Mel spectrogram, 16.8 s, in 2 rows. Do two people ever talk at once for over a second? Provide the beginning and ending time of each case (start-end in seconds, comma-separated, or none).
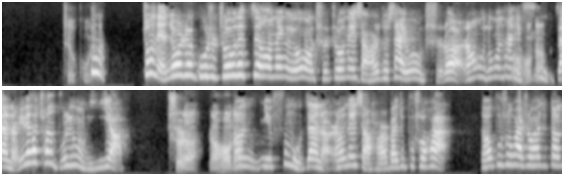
none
